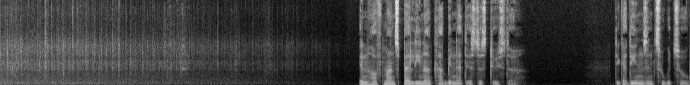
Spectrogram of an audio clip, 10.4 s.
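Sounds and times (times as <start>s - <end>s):
crackling fire: 0.0s - 7.8s
speech: 5.4s - 7.9s, 9.2s - 10.3s.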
